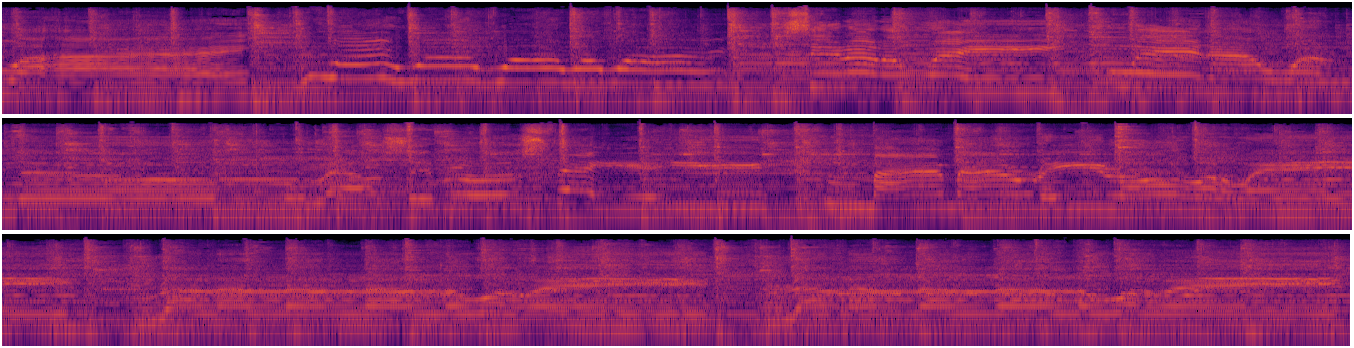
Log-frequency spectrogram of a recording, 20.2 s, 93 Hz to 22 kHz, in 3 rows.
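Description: An upbeat 1960s pop-rock song plays at steady volume, with a lead vocal melody over guitar, bass and drums driving a bouncy rhythm throughout, with no talking over it.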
